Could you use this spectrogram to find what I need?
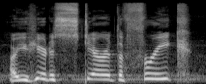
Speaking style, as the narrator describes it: says in a loud voice

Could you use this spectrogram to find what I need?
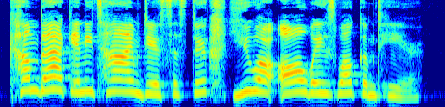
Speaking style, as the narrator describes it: one of the girls yelled down

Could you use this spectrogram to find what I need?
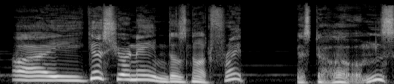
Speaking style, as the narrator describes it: said he coolly

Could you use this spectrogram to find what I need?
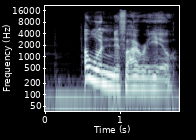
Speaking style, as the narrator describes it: the Mando grunted without turning around

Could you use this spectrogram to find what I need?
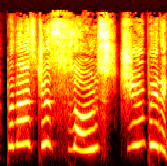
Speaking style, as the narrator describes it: exclaimed Frida

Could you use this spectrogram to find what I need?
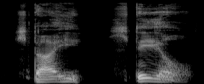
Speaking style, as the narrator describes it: grunted the dwarf

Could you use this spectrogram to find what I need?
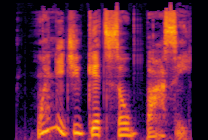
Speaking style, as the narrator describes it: Katie mumbled

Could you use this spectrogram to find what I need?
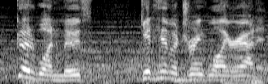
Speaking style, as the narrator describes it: Tommy shouted

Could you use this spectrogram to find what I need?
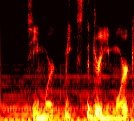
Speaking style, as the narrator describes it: Tim responded, chuckling at the cheesiness

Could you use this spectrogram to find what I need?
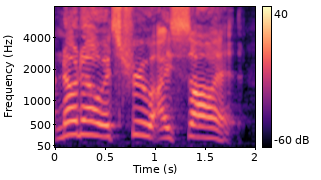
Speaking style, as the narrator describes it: someone who wasn't even counting screamed out

